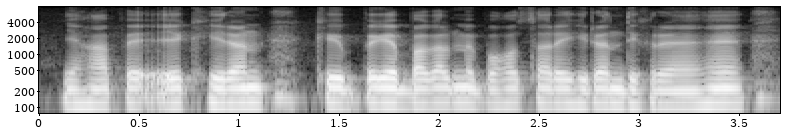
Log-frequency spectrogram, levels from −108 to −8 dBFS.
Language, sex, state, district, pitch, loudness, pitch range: Hindi, male, Jharkhand, Garhwa, 115 Hz, -18 LUFS, 115-120 Hz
